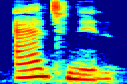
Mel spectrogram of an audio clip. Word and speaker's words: antonym: And then pronunciation, we have three syllables and we have put the stress on the first one. Antonym, antonym.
